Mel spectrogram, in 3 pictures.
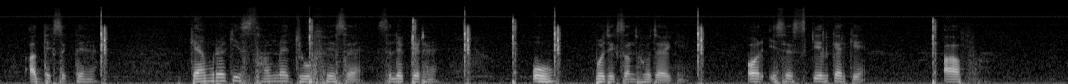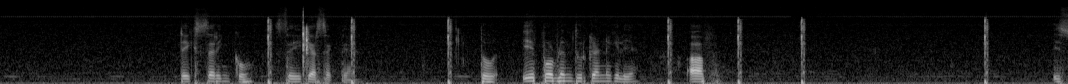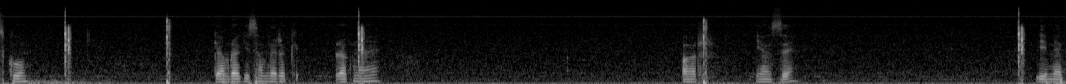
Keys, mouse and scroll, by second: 0.4 alt+middle click, 1.0 alt+right click, 1.7 alt+middle click, 3.0 click, 3.6 alt+middle click, 4.0 alt+click, 4.6 alt+right click, 5.6 alt+right click, 6.4 alt+middle click, 6.9 alt+right click, 9.2-12.7 drag, 13.2 alt+click, 13.7 alt+right click, 14.1 alt+click, 14.7 alt+middle click, 15.1 alt+click, 15.5 alt+right click, 17.2 click, 17.9 shift+click, 18.6 shift+click, 19.5 alt+middle click, 20.4 alt+click, 21.2 alt+middle click, 21.9 alt+right click, 22.5 alt+middle click, 22.9 alt+click, 23.7 alt+middle click, 24.2 alt+click, 24.9 alt+right click, 28.3-29.9 drag, 31.1 alt+middle click, 31.5 alt+right click.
